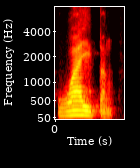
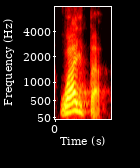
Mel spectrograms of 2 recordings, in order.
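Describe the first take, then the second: First: "hualpan" closed on an n, falling lower; added final n. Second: Said in the usual way. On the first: Shown as a demonstration. Teacher showing the possessive, final n added. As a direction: say "hualpan" with a final n after the last a. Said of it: "una E". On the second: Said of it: "en vez de decir".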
